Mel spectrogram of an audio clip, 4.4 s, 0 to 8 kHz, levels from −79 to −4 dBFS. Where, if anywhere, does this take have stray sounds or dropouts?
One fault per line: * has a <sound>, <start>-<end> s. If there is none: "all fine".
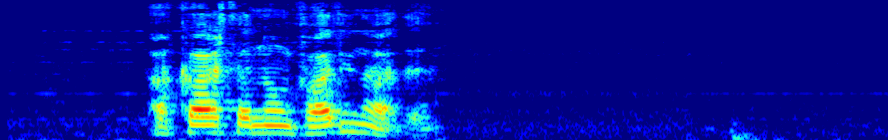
all fine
